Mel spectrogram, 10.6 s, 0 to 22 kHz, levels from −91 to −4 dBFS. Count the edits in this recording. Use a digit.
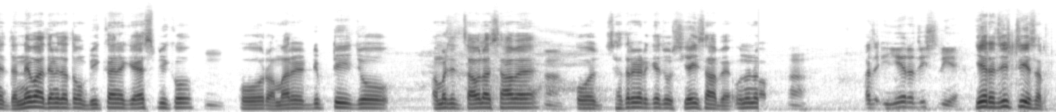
1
